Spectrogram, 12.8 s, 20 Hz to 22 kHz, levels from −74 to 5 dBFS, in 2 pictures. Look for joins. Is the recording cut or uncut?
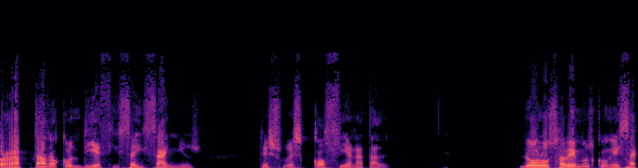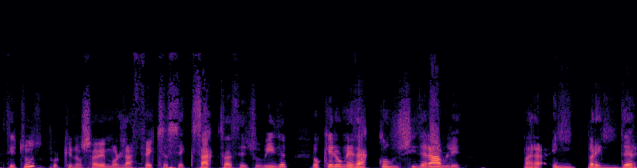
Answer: cut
